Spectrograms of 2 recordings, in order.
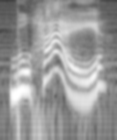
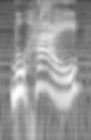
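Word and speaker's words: buhay: If you say buhai, the emphasis is on the second syllable. Buhai.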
